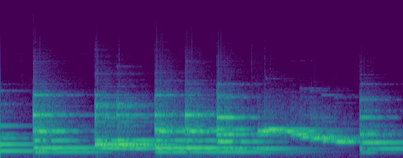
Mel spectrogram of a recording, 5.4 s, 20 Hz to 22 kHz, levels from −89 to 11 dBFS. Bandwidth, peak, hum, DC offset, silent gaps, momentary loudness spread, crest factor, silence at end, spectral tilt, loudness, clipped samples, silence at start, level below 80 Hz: 4.7 kHz; -8 dBFS; none; under 0.1%; none; 7 LU; 14 dB; 0 s; -10 dB/octave; -23 LUFS; under 0.1%; 0 s; -66 dBFS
